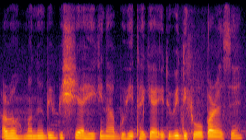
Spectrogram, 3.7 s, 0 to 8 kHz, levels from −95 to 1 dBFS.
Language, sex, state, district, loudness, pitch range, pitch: Nagamese, male, Nagaland, Kohima, -19 LUFS, 120-140 Hz, 130 Hz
